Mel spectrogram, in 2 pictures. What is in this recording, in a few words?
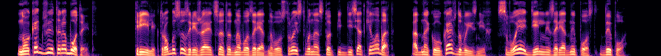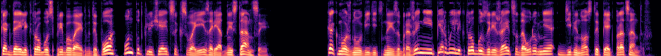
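Belarusian, e-learning; GoLocalise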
